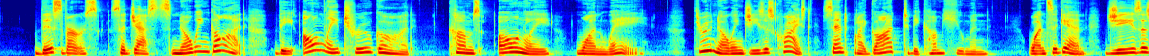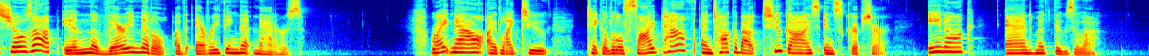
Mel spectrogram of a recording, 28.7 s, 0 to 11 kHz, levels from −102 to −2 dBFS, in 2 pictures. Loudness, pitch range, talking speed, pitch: -12 LUFS, 170-240 Hz, 115 wpm, 195 Hz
